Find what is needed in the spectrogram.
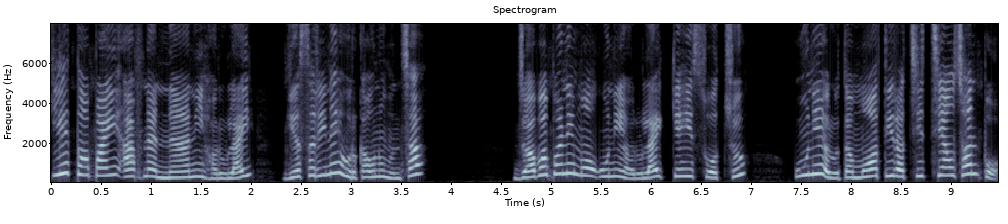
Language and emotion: Nepali, angry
